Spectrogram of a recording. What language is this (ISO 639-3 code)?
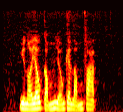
yue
